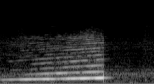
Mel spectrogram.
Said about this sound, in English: Told you guys might hear the fire whistle. Is it too loud? Will you have to edit it out? Oh, my God. Where are we approaching? It sounds like Stalingrad. I don't know how many times it'll go, but just wait and start back up whenever it ends.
